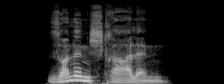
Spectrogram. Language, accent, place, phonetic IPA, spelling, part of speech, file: German, Germany, Berlin, [ˈzɔnənˌʃtʁaːlən], Sonnenstrahlen, noun, De-Sonnenstrahlen.ogg
- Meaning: plural of Sonnenstrahl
